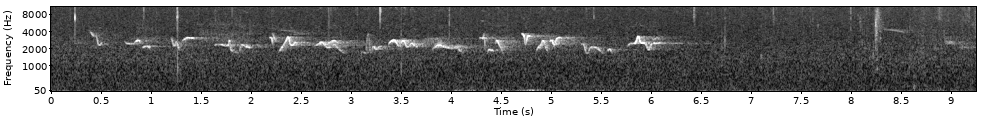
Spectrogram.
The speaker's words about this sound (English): This is a rose-breasted grosbeak singing. And squeaking.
